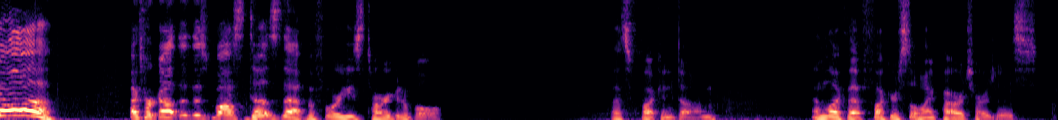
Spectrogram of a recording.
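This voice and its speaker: Pausing long and often, a man speaks in a fairly high pitch with very wide pitch swings and a somewhat breathy quality. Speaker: video game streamer. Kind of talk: gameplay livestream commentary. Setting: livestream.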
